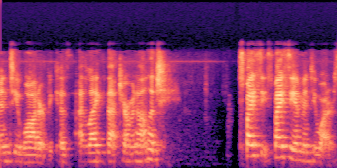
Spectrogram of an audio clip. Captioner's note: laughs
